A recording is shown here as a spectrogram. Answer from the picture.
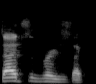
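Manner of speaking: usual speaking voice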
